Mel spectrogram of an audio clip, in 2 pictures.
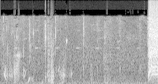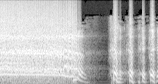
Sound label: Brrrrrr; Coke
